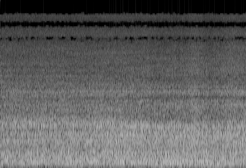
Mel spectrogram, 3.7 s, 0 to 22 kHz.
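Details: 1972 Mustang R-code: a brand-new heater blower motor with a reconditioned switch is test-run on high speed after being cycled through slow, medium and high. A steady, even rush of air with a smooth motor drone and no ticking or squeal; healthy.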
